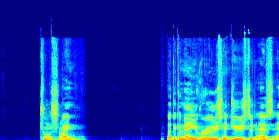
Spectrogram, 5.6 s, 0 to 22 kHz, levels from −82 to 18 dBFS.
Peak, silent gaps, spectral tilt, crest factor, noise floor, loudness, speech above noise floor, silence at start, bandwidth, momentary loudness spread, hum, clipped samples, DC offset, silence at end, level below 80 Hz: 0 dBFS; none; -5 dB/octave; 14 dB; -73 dBFS; -13 LUFS; 61 dB; 0.8 s; 17.5 kHz; 8 LU; none; under 0.1%; under 0.1%; 0 s; -54 dBFS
